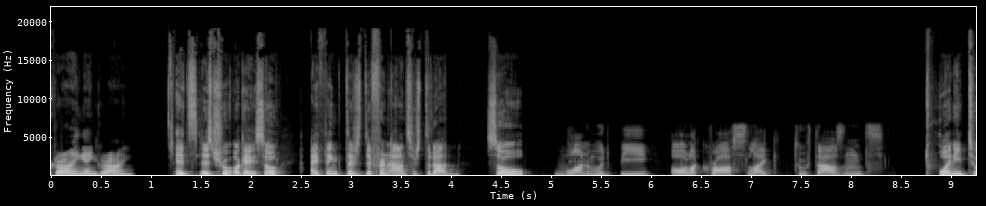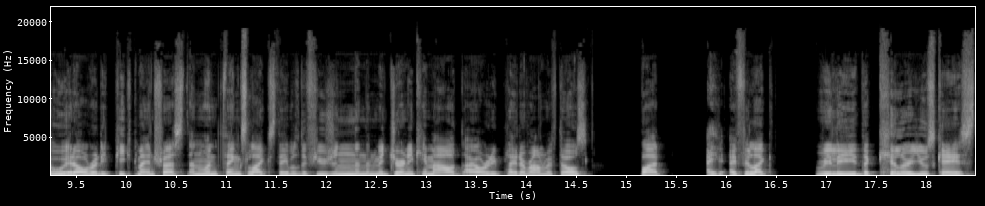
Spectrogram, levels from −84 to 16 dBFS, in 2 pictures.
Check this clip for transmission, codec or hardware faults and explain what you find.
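One fault stands out: from 4.73 to 8.48 s, the speech turns dull and quieter, with nothing above 6.5 kHz, a brief gap at the switch, and a different, faint background noise. This is likely an input switched to a poorer device, not a codec bandwidth drop, because the level and noise floor change too.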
